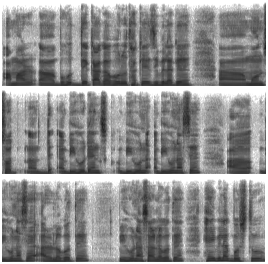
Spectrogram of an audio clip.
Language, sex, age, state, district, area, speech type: Assamese, male, 18-30, Assam, Goalpara, rural, spontaneous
